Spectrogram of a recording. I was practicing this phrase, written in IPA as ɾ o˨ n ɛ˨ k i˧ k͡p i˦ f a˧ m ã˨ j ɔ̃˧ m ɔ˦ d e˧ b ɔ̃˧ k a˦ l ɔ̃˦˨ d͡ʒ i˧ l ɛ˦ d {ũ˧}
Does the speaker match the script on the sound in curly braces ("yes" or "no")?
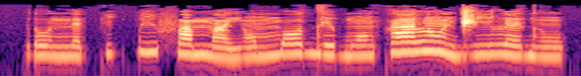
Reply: yes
